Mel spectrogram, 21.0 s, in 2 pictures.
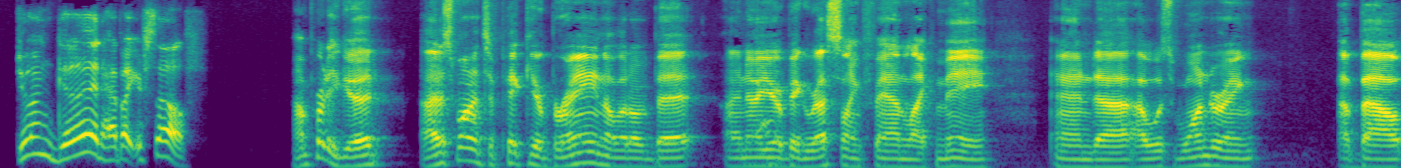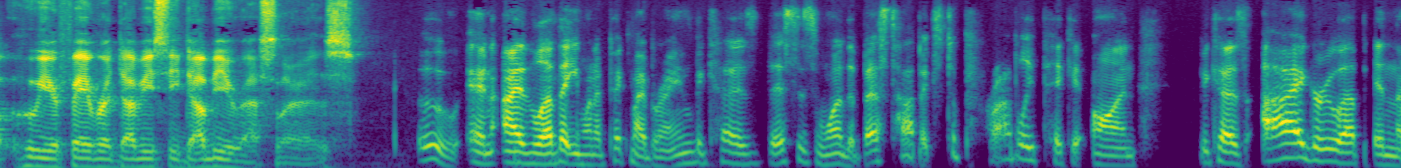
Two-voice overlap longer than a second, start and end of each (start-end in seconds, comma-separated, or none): none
